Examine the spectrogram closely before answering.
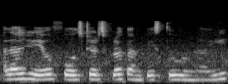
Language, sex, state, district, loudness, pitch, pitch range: Telugu, female, Andhra Pradesh, Sri Satya Sai, -14 LUFS, 225 Hz, 215-235 Hz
